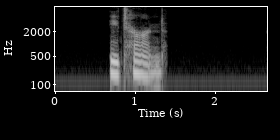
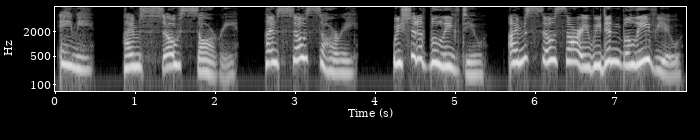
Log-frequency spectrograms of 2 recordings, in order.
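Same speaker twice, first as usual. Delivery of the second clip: higher-pitched, pleading mother's apology; emotional apology; 6 semitones higher, 3 dB louder than usual. A narrator's reading. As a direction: apologize to your daughter with rising feeling. Mother's tearful-hug apology to daughter.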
